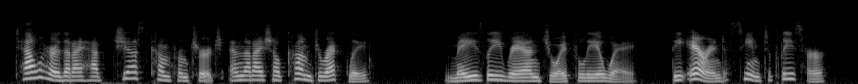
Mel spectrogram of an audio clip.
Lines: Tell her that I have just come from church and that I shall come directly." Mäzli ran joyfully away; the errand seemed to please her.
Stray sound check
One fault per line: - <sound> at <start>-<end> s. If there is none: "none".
none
